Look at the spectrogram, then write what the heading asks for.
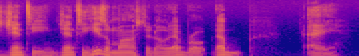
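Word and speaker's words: Jeanty: Yeah, I was just thinking how to pronounce his last name. I was like, is it Genty? Jonty? Yeah, I think it's Genty.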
